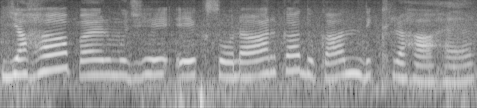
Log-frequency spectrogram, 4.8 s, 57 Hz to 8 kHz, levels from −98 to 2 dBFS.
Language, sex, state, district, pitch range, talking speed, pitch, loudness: Hindi, female, Odisha, Malkangiri, 235-270 Hz, 125 wpm, 255 Hz, -17 LUFS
